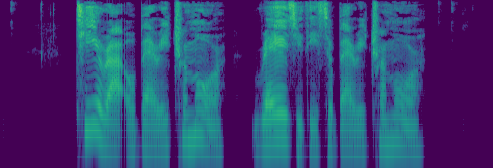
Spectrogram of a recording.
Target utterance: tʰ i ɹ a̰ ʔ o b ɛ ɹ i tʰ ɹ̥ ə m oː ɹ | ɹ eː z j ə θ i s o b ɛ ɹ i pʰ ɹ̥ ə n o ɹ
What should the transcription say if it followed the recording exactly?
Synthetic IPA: tʰ i ɹ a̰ ʔ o b ɛ ɹ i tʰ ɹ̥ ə m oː ɹ | ɹ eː z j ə ð i s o b ɛ ɹ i tʰ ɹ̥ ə m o ɹ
